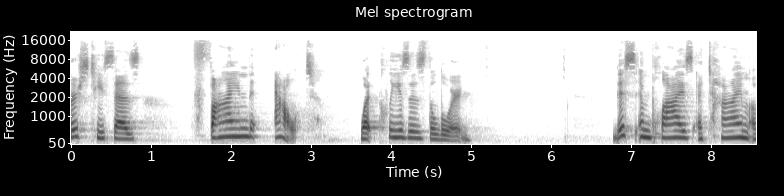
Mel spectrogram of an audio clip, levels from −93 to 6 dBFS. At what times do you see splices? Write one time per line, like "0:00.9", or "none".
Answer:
none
